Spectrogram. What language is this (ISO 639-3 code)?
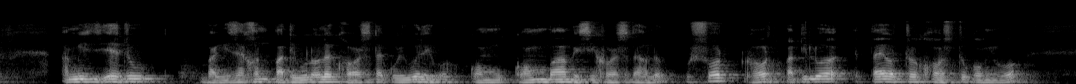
asm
